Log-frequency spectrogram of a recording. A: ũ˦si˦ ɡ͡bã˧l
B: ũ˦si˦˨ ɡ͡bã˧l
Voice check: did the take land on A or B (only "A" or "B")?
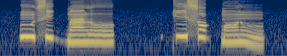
B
